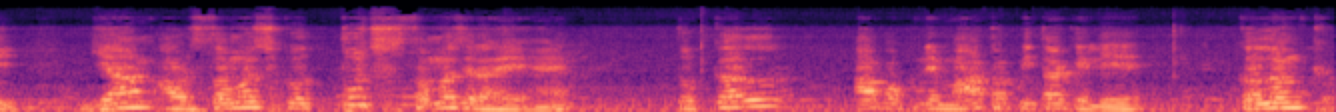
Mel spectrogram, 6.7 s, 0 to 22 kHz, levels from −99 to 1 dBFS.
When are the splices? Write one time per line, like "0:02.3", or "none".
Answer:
none

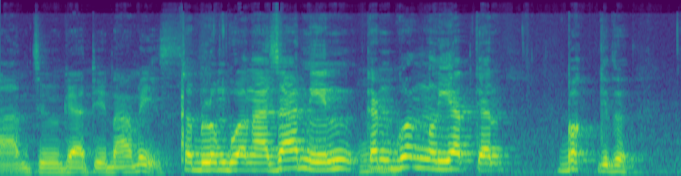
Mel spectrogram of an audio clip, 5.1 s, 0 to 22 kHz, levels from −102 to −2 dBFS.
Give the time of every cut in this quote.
0:01.3

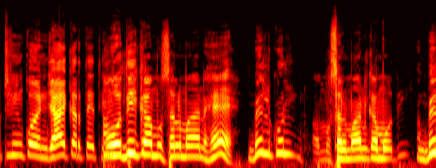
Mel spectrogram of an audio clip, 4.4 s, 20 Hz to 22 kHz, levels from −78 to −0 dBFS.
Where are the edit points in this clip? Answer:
0:01.0

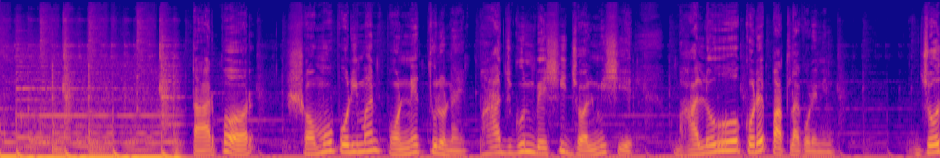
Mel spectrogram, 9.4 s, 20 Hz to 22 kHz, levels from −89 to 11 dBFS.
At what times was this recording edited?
0:01.8

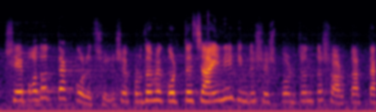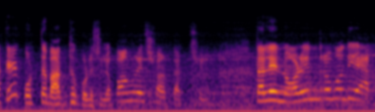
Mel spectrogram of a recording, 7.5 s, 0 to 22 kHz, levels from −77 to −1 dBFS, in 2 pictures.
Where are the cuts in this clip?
none

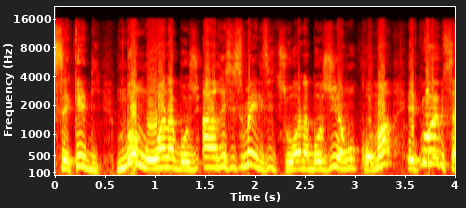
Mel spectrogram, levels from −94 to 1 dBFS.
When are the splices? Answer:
none

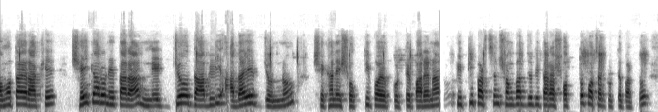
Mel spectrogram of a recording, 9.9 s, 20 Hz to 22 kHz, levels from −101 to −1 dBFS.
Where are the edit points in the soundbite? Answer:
0:06.9

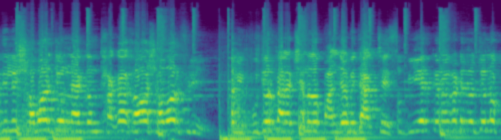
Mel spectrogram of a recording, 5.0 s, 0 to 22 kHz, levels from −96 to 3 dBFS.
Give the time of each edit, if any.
0:02.3
0:04.0

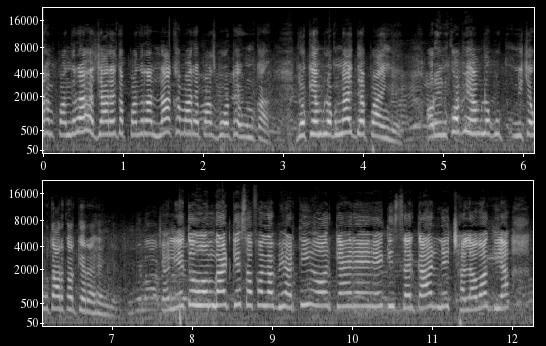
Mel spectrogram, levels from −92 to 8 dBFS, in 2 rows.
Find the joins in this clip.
none

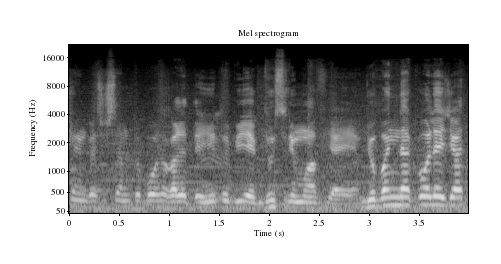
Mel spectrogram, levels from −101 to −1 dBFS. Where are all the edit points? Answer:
0:01.9
0:02.8

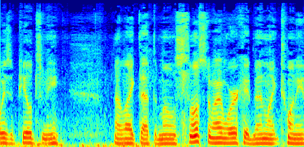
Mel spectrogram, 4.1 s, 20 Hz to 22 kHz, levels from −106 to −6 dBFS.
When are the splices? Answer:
0:02.4

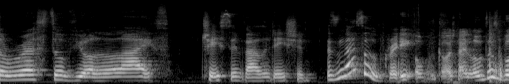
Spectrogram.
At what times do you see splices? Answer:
0:03.1

